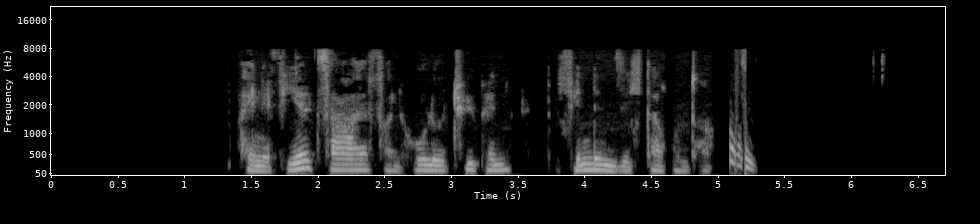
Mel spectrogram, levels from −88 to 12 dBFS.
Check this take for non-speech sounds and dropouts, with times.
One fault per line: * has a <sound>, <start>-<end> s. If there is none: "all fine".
* has a chirp, 5.1-5.3 s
